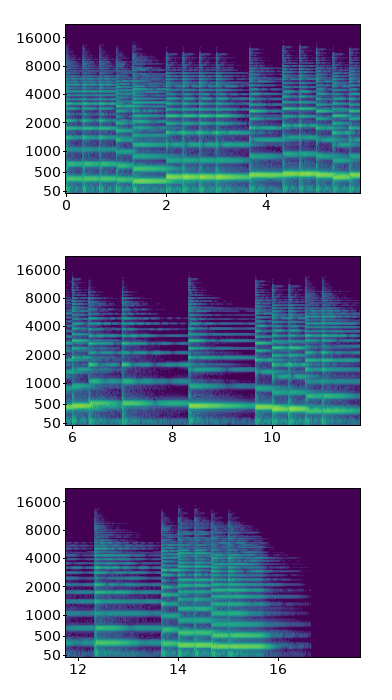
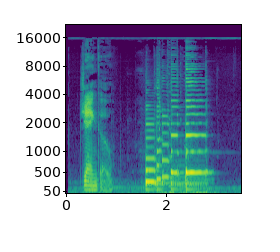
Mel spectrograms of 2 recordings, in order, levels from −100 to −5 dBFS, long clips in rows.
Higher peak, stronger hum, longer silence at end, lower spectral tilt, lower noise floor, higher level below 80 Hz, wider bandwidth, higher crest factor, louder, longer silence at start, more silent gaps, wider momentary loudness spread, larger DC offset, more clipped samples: second, -14 dBFS vs 0 dBFS; neither; first, 1.7 s vs 0.5 s; about the same, -4.5 dB/octave vs -4.5 dB/octave; first, -70 dBFS vs -47 dBFS; second, -56 dBFS vs -44 dBFS; second, 12.5 kHz vs 16.5 kHz; second, 14 dB vs 20 dB; second, -28 LUFS vs -17 LUFS; second, 0 s vs 0.3 s; neither; second, 15 LU vs 19 LU; neither; neither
